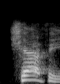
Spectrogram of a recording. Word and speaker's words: Chaffee: Is that how you say it? Chaffee? Chaffee, yeah. It's called Chaffee, Missouri.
